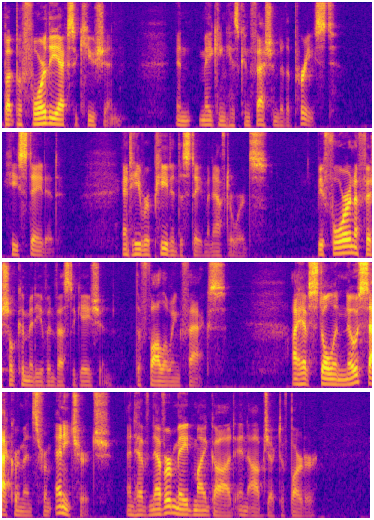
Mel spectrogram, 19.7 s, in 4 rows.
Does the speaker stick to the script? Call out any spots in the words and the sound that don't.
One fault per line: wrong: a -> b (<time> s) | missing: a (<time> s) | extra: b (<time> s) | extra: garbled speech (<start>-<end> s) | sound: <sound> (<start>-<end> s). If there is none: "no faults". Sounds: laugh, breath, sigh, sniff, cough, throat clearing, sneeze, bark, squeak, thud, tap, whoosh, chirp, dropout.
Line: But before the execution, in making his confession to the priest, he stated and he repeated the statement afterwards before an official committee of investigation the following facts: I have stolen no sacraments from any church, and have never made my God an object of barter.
no faults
